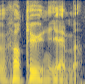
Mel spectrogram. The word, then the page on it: vingt-et-unième: /vɛ̃.t‿e.y.n‿jɛm/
